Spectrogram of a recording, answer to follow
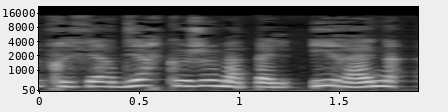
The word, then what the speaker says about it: Irene: Mon vrai prénom ce n'est pas Irène. J'ai francisé mon prénom parce que quand je suis arrivée en France, je voulais pas qu'il soit prononcé mal. Mais mon vrai nom c'est Irene parce que je suis d'origine italienne. Je suis arrivée en France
